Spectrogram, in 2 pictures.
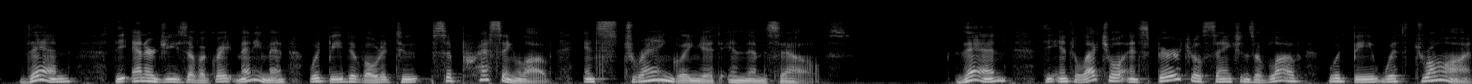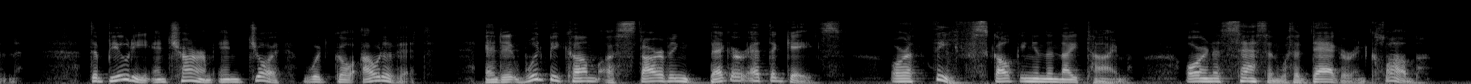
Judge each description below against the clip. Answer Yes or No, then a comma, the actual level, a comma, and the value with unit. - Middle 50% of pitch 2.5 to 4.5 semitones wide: No, wide, 5.5 semitones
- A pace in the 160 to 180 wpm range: No, slow, 135 wpm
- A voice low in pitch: Yes, low, 130 Hz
